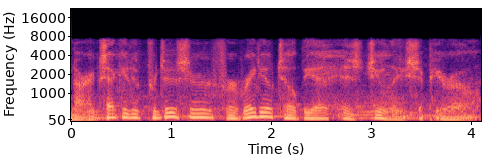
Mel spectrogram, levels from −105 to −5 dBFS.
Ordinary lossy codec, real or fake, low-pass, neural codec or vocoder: Opus, 64 kbps; fake; 7.2 kHz; codec, 16 kHz, 8 kbps, FunCodec, trained on Chinese and English, 25 frames a second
